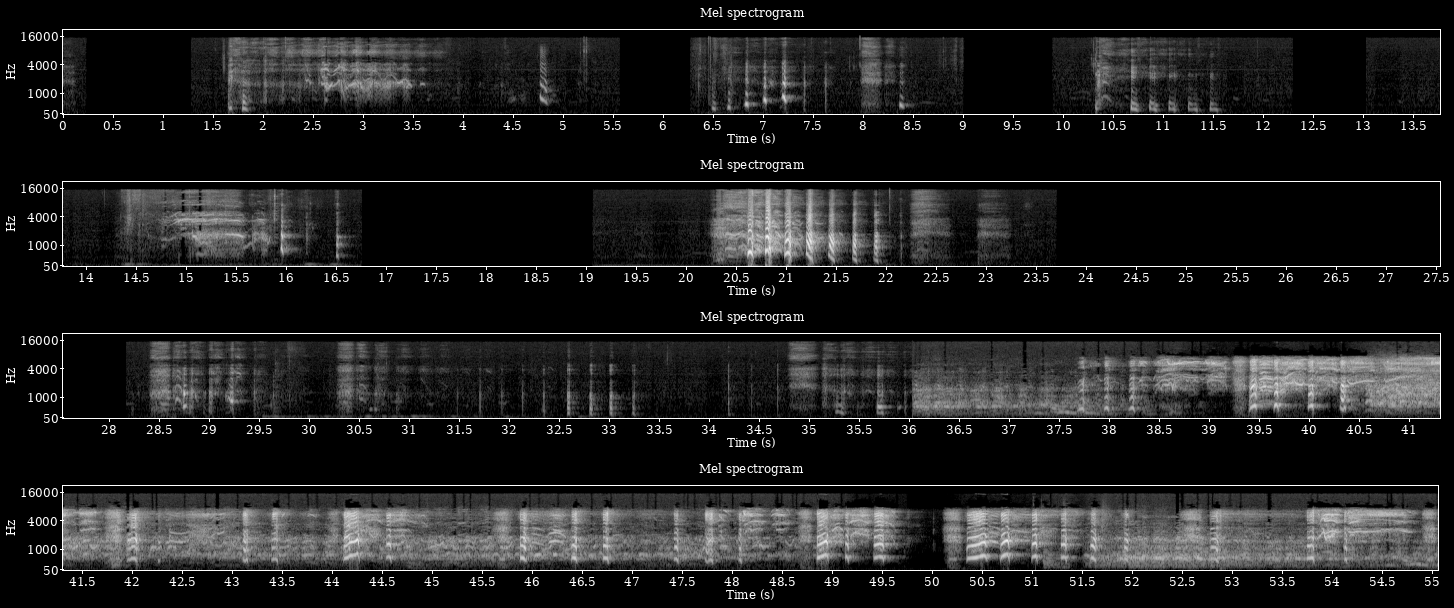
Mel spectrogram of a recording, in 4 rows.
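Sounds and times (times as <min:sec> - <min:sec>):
man laughing: 0:35.2 - 0:55.0.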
